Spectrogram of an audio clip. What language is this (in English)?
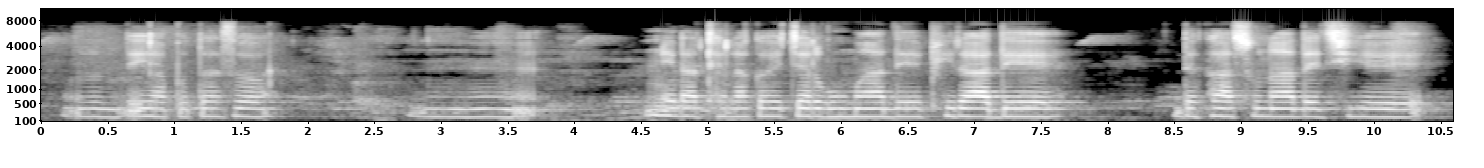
Maithili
